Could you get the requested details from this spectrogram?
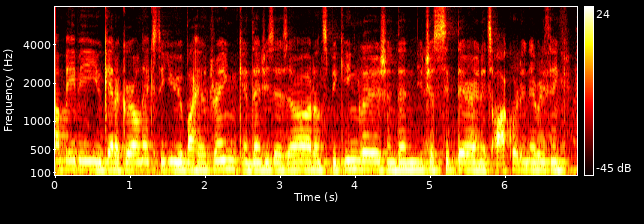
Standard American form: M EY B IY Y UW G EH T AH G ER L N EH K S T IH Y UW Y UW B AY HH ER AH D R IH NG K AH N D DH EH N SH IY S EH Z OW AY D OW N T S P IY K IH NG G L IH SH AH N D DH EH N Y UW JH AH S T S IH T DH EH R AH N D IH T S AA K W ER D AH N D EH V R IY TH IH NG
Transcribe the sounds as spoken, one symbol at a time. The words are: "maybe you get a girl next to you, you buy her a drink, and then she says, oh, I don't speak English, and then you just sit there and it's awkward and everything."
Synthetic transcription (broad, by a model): M EY B IY Y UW G EH T AH G ER L N EH K S T IH Y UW Y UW B AY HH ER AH D R IH NG K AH N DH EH N SH IY S EH Z OW AY D OW N T S P IY K IH NG G L IH SH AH N DH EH N Y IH JH AH S T S IH T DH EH R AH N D IH T S AA K W ER D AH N EH V R IY TH IH NG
